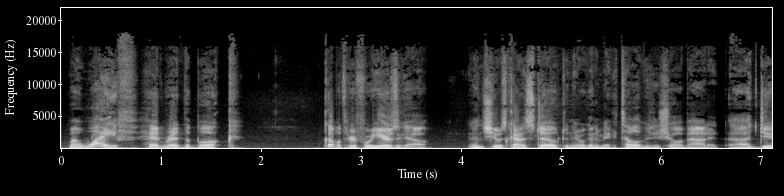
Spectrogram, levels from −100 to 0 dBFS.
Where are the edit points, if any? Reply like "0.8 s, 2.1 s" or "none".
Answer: none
